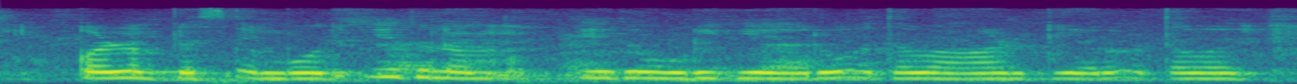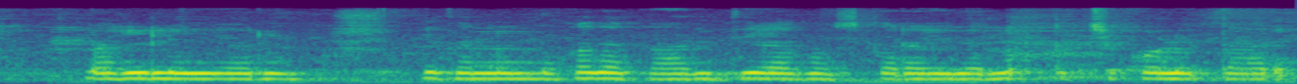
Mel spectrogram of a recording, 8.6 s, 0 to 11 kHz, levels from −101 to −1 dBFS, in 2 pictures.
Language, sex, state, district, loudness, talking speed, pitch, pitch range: Kannada, male, Karnataka, Raichur, -14 LUFS, 105 wpm, 220 Hz, 215-230 Hz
